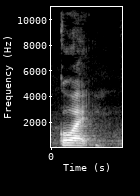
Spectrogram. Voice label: "who", Nukuoro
